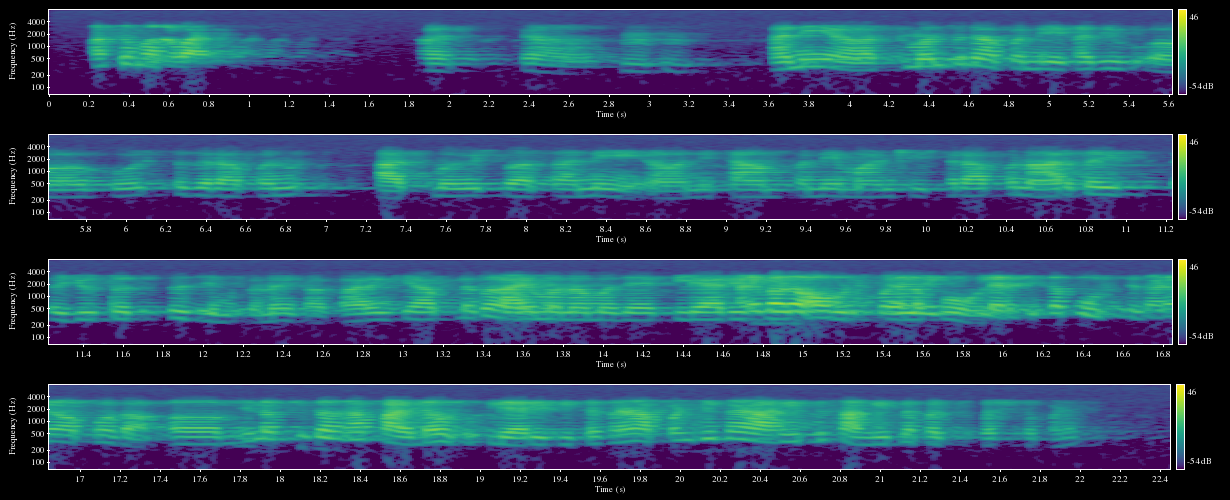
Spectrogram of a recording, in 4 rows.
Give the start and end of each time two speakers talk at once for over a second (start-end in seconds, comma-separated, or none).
14.7-16.0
